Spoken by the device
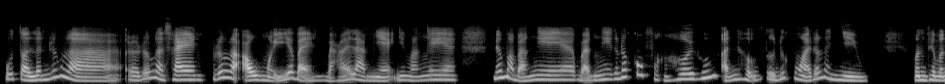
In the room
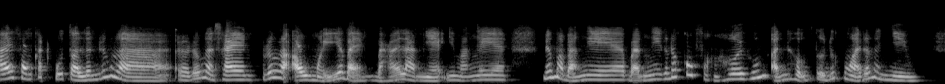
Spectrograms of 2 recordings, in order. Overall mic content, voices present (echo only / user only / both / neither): echo only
